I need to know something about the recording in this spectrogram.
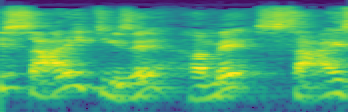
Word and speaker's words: psi: The pronunciation is PSI. इट इज नॉट PSY. It is not Gangnam Style Singer PSY. It is not like that.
